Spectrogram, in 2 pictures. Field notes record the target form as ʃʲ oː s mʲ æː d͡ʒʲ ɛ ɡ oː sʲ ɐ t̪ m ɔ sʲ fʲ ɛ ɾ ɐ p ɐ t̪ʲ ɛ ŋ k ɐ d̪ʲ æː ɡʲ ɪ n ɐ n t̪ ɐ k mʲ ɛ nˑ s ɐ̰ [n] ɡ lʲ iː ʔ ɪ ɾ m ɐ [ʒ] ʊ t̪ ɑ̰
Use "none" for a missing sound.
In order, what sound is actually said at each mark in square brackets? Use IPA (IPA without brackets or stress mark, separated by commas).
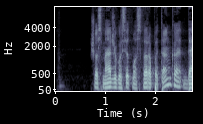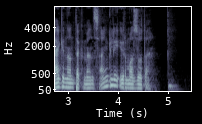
ŋ, z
